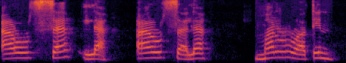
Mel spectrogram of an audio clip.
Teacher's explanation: ارسلہ کرتے ہوئے نہ تو آ کو پر کرنا ہے نہ سین کو پر کرنا ہے. بعض دفعہ ارسلہ کر دیتے ہیں ہم، اس طرح نہیں.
